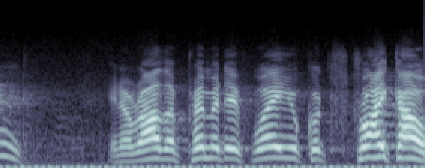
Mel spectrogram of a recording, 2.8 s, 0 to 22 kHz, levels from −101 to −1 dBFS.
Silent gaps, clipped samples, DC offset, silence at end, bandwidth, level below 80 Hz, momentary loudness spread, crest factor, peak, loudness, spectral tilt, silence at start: none; under 0.1%; under 0.1%; 0 s; 6.6 kHz; -42 dBFS; 14 LU; 16 dB; -4 dBFS; -20 LUFS; -5.5 dB/octave; 0 s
